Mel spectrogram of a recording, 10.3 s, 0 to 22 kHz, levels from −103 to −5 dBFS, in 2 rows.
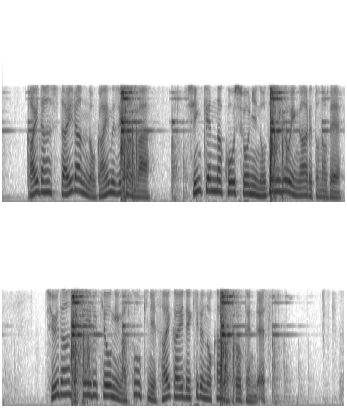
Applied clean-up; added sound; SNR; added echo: none; Shatter; 1 dB; none.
